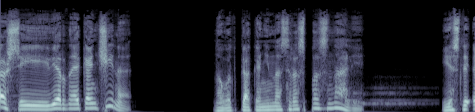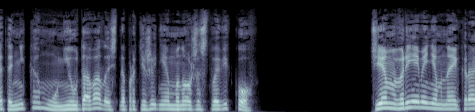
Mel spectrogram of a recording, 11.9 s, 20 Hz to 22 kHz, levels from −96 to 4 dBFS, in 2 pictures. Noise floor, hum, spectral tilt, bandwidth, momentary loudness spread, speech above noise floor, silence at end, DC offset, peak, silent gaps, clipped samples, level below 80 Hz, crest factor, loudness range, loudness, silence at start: -62 dBFS; none; -4.5 dB/octave; 15 kHz; 11 LU; 41 dB; 0 s; under 0.1%; -2 dBFS; 2.33-2.64 s, 9.79-10.55 s; under 0.1%; -52 dBFS; 20 dB; 6 LU; -21 LUFS; 0 s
